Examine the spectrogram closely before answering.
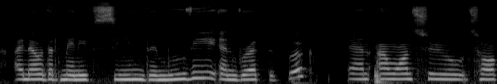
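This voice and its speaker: This voice has a dark, mellow tone and a non-native accent, moving at a moderate pace in a dry, close sound with no echo. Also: woman. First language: not English. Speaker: book and movie reviewer. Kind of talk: casual video review. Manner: halting, many fillers. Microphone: poor recording quality.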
